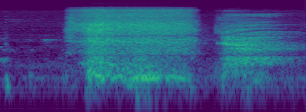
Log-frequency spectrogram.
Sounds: Sniff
